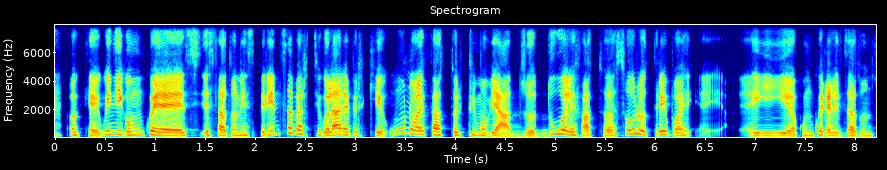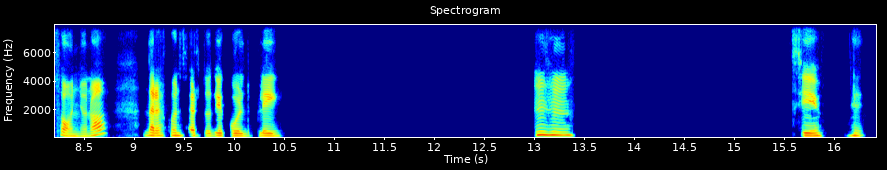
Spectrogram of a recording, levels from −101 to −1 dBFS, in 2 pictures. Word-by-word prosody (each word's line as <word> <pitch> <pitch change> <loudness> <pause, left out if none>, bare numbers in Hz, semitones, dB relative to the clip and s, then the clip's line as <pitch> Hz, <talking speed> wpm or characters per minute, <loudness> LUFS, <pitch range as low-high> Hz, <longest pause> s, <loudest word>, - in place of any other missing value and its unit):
Okay, 195 -4 0
quindi 255 +3 +3
comunque 220 -4 +6
si 195 +2 -15
è 225 - 0
stata 200 -1 +1
un'esperienza 220 - -1
particolare 225 -5 +4
perché 210 -2 -5
1: 330 +2 -5
hai 250 -1 +5
fatto 225 -2 0
il 210 - -5
primo 215 -1 -5
viaggio; 170 -3 +1
2: 260 - +1
l'hai 220 - +2
fatto 190 -1 -3
da 185 - -1
solo; 275 +5 -1
3: 240 0 +1
poi, 215 -1 -1
e - - -20
ha 435 -1 -28
e 190 - -3
i 180 -1 -1
hai 175 - +2
comunque 190 +6 -4
realizzato 180 -2 +1
un 175 0 -10
sogno, 165 -3 -6
no, 270 - -1 0.3
dare 190 -2 +2
al 190 - -11
concerto 190 -3 -6
dei 180 -1 -2
Coldplay. 170 0 -5 2.5
Mh-mh. 225 -2 -1 2.2
Sì. 180 0 -1 0.3
Eh 185 0 -8
200 Hz, 145 wpm, -23 LUFS, 180-230 Hz, 2.5 s, comunque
